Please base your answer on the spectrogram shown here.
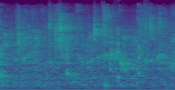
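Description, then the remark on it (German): A steady hiss of shower water pours continuously, a fairly soft, even spray with small splashy flickers and no voices. “Gut, ich gehe unter Dusche.”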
